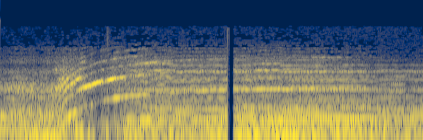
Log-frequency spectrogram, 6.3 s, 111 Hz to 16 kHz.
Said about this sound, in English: Code 3, red light and siren. Come on, Friday, let's roll.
